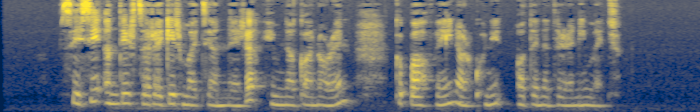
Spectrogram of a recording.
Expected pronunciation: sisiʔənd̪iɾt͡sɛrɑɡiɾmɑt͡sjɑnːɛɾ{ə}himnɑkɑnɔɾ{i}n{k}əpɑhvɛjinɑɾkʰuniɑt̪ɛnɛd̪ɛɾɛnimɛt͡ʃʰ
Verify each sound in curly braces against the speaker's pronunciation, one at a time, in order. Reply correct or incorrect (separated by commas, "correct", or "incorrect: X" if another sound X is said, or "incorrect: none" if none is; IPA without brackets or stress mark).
correct, incorrect: ɛ, correct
